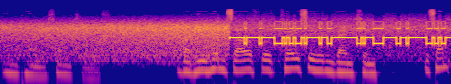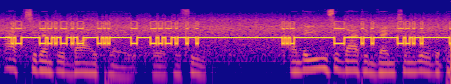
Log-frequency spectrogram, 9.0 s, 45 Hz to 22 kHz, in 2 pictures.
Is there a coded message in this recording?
Yes: RTTY (50 baud, 450 Hz shift) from 2.3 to 9.0 s, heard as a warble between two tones, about 1120 Hz centre, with speech in English. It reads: UGTC VZ AARM NKSTK …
